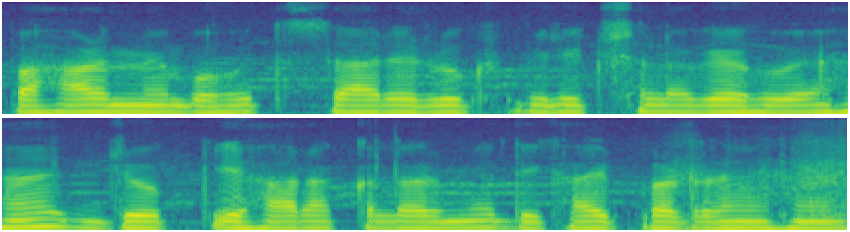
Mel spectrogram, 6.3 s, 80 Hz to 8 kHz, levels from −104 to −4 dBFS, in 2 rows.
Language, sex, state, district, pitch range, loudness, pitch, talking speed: Hindi, male, Jharkhand, Palamu, 125-130 Hz, -17 LUFS, 125 Hz, 170 wpm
